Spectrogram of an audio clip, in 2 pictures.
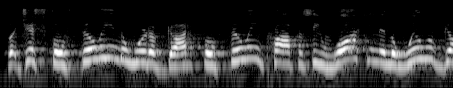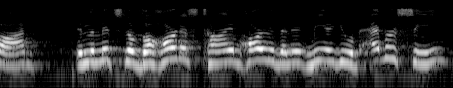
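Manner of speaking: loud, high, rhythmic pulpit build; impassioned sermon crescendo; full-force preaching. Real, not acted. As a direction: hammer out phrase after phrase with fervor.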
